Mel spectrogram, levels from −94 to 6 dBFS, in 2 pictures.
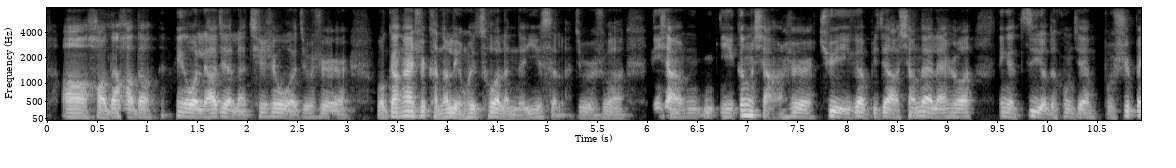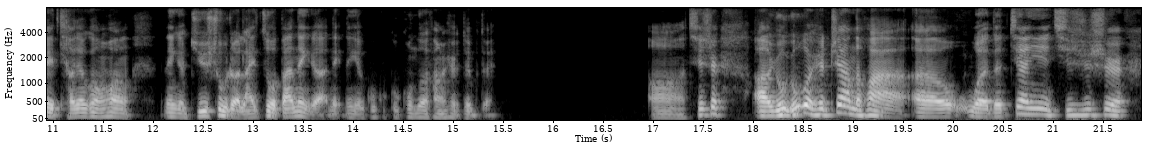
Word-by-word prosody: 哦， 100 -1 +4
好 95 - +2
的 110 +4 +3
好 105 0 +1
的。 - - -1 0.2
那 120 - -1
个 110 - +4
我 105 - +9
了 100 +1 +5
解 - - +3
了， 85 0 -3
其 110 - -6
实 110 - -2
我 105 - +3
就 100 -1 -7
是 95 -3 -2 0.3
我 - - 0
刚 115 0 +4
开 125 +1 +7
始 125 +1 0
可 100 - -3
能 100 +3 +3
领 105 - +3
会 100 - +1
错 - - +3
了， - - -2
你 80 - -6
的 75 - -5
意 90 +4 -4
思 95 - -5
了， - - -15
就 85 - -9
是 80 - -6
说， 85 -2 -7 0.3
你 - - -6
想 100 - +3
呃 - - 0
呃， - - -14 0.3
你 105 0 -4
更 140 +4 +4
想 130 -9 -5
是 100 -2 -1
去 120 +2 +2
一 100 - -1
个 - - +4
比 - - -9
较 95 - +2
相 110 +5 -3
对 125 - +5
来 100 -1 +1
说 105 -1 0 0.2
那 115 - -5
个 110 - 0
自 130 - -3
由 - - +3
的 - - -6
空 105 -2 -8
间， 100 -2 -2
不 95 - -12
是 125 +9 -3
被 120 -4 +2
条 100 - -5
条 105 +1 +1
框 105 -1 -2
框 105 -3 -2 0.3
那 110 - -4
个 95 -2 -5
拘 120 +8 -2
束 125 - 0
着 - - +2
来 - - -4
坐 - - 0
班， - - 0
那 - - -1
个 - - -4 0.2
那 95 - -14
个 80 - -10
工 90 - -19
工 - - -34
工 - - -19
工 100 -2 -13
作 95 - -5
方 85 - -10
式， 90 -2 -13
对 - - -11
不 - - -17
对？ - - -19 1.6
哦， 85 -3 -10
其 155 - -5
实， 170 +2 -3 0.3
呃， 125 0 +5
如 135 +5 +6
如 - - +3
果 205 -5 +7
是 155 +1 +2
这 145 +8 +1
样 190 -4 +3
的 140 - +2
话， 130 -7 0
呃， 105 -2 +2 0.2
我 110 -4 +3
的 105 +1 0
建 165 +8 -1
议 160 -3 -1
其 140 +1 -7
实 145 +1 -4
是， 140 -3 -2
105 Hz, 295 characters per minute, -21 LUFS, 95-125 Hz, 1.6 s, 我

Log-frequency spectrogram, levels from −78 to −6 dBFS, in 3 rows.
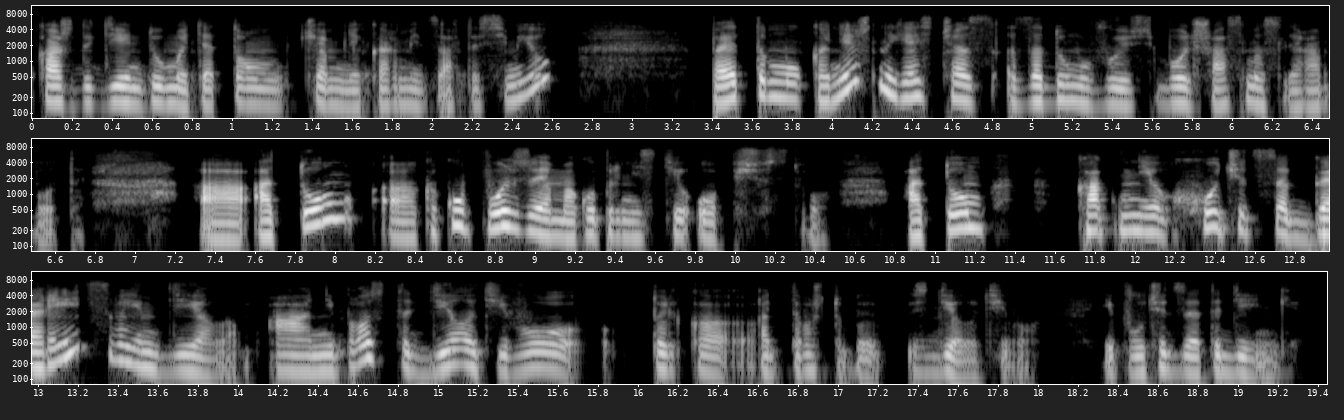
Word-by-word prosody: каждый 165 -2 +3
день 160 0 +1
думать 155 -4 -1
о 145 - 0
том, 150 -2 -4
чем 155 -3 -2
мне 140 -1 -4
кормить 145 0 -6
завтра 145 - -7
семью. 200 - -3 0.8
Поэтому, 185 +3 +4
конечно, 265 - +1
я 205 -3 +3
сейчас 180 -4 -1
задумываюсь 160 -3 -2
больше 155 -2 -1
о - - -1
смысле 150 -4 -6
работы. 140 0 -9 0.6
А, 140 -1 +6
о 155 0 +5
том, 320 +9 +6 0.2
э, 150 - +2
какую 250 -1 +3
пользу 220 -3 +6
я 175 - +7
могу 160 +2 +1
принести 155 0 -5
обществу. 150 -3 -7 0.3
О 155 - +6
том, 215 +4 +3 0.4
как 200 0 +5
мне 195 -1 +2
хочется 205 -1 0
гореть 175 - +3
своим 210 - -2
делом, 145 -3 -3
а 145 -1 +1
не 145 +1 0
просто 220 - -1
делать 165 +4 -1
его 155 +2 -2 0.3
только 150 -3 -3 0.2
ради 145 - -5
того, 150 +2 -7
чтобы 125 -4 -10
сделать 140 0 -5
его - - -15 0.3
и - - -6
получить 140 +2 -4
за 140 - 0
это 135 +2 -2
деньги. 140 -2 -7
160 Hz, 165 wpm, -25 LUFS, 145-190 Hz, 0.8 s, я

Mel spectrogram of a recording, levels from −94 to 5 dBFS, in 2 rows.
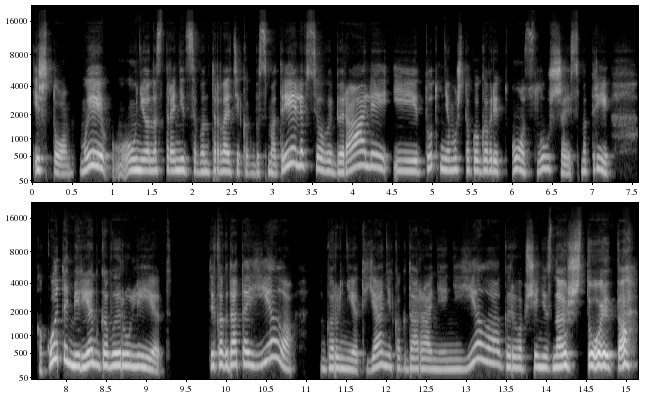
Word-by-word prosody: и 230 - +1
что? 170 -8 -3
Мы 265 +5 +3
у 210 - -4
у - - +4
нее 215 -1 +3
на 210 0 -1
странице 210 -1 -2
в 190 - -4
интернете 195 0 -3
как 175 -1 -12
бы 170 - -9
смотрели 230 - 0
всё, 290 -7 -3
выбирали, 255 - 0
и 210 -4 -3
тут 255 +1 -5
мне 225 -2 0
муж 225 +1 -2
такой 215 -1 -4
говорит: 205 -1 -3
"О, 225 -3 -1
слушай, 200 -1 -4
смотри, 205 -2 -6 0.4
какой-то 375 -2 +2
меренговый 250 0 +5
рулет, 230 -6 +1 0.5
ты 245 - 0
когда-то 265 +1 +2
ела?" 295 +12 -1 0.3
Я 190 - -9
говорю: 210 +1 -1
"Нет, 175 -3 -3
я 210 +9 -2
никогда 205 -4 -5
ранее 185 -2 -4
не 180 0 -5
ела". 295 - -1
Говорю: 225 -3 -2
"Вообще 210 +2 -3
не 220 -1 +2
знаю, 225 +4 +4
что 245 +1 +5
это, 235 0 +6
220 Hz, 175 wpm, -23 LUFS, 195-250 Hz, 0.5 s, это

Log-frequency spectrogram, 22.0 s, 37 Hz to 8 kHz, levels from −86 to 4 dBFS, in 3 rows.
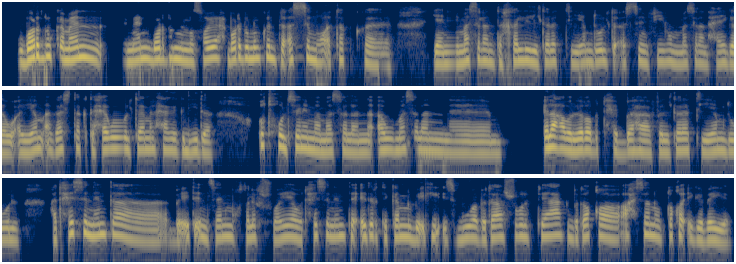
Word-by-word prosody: وبرضه 220 +7 +9
كمان 215 -2 +5 0.2
كمان 195 +4 +3
برضه 210 +1 +3
من 210 - +6
النصايح 200 +3 +2
برضه 220 +2 +4
ممكن 220 0 +2
تقسّم 200 +3 0
وقتك، 195 +2 -4 0.7
يعني 160 0 +1
مثلًا 185 0 0
تخلّي 185 +2 0
ال3 175 +1 -4
أيام 165 +2 -2
دول 180 +1 -1
تقسّم 170 +1 -5
فيهم 175 0 -5
مثلًا 165 -1 -6
حاجة 165 -2 -1
وأيام 155 +6 0
أجازتك 185 +2 -3
تحاول 185 0 0
تعمل 185 0 -1
حاجة 175 -1 -2
جديدة، 160 -3 -3 0.4
ادخُل 235 -4 +1
سينما 190 -4 +1
مثلًا 160 -1 -2
أو 175 0 +2
مثلًا 180 0 -3
آمم، 150 -3 -3 0.4
العب 195 -3 +8
رياضة 175 +1 +5
بتحبها 165 -1 -2
في 155 - -15
ال3 170 +1 -2
أيام 165 +2 0
دول 160 -1 -2 0.3
هتحس 230 +9 -1
إن 205 -3 +4
أنت 220 +2 0 0.6
بقيت 195 - -2
إنسان 180 +1 -1
مختلِف 185 -1 -4
شوية، 180 +4 -3
وتحس 200 +5 -5
إن 190 - -1
أنت 195 0 -2
قادر 205 +1 0
تكمّل 185 0 -1
بقيّة 165 - -1
الأسبوع 170 +3 -3
بتاع 175 +3 0
الشغل 195 +1 -3
بتاعك 200 +1 -2
بطاقة 180 -1 0
أحسن 215 -3 -2
وبطاقة 190 +2 -2
إيجابية. 155 -2 +1
180 Hz, 165 wpm, -24 LUFS, 165-195 Hz, 0.7 s, وبرضه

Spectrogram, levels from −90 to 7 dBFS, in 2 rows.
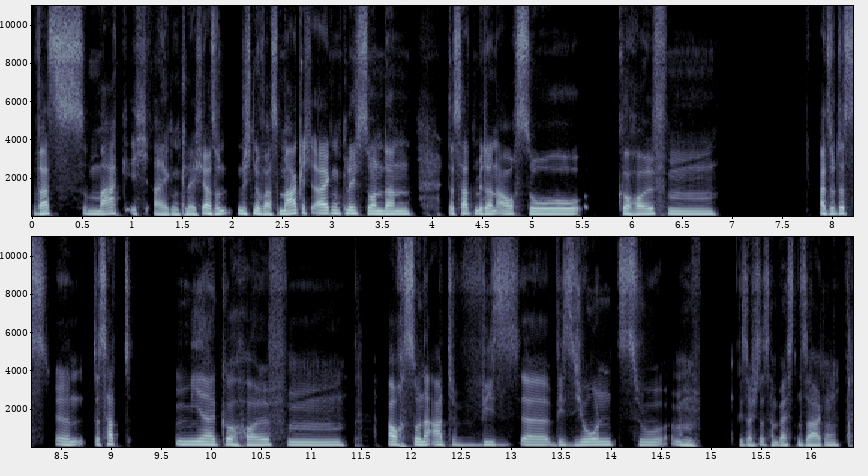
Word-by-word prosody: was 145 +3 0
mag 140 +2 +1
ich 155 -5 -11
eigentlich? 120 +1 0
Also, 140 -1 +5
nicht 150 -3 +1
nur 150 - +5
was 130 -3 +2
mag 145 +4 +4
ich - - -4
eigentlich, 155 0 +3
sondern 140 -1 +5 0.3
das 140 -1 -2
hat 155 0 +3
mir 150 - +4
dann 145 0 +4
auch 140 0 +1
so 135 0 +3 0.4
geholfen 135 -1 +1 1.0
also 145 0 +2
das 155 -1 -2
ähm, 150 -1 -2
das 155 -1 -5
hat 165 0 +1
hat - - -15 0.5
mir 155 -1 +3
geholfen, 140 -1 -1 0.4
auch 150 -1 +4
so 150 - +1
'ne 150 +1 +2
Art 145 0 -2
Vis 130 +2 -7
äh, 140 -3 -2
Vision 145 +3 -1
zu 140 -2 -6
hm, 130 -8 -3 0.4
wie - - -8
soll 125 -1 -4
ich - - -10
das 140 -5 -10
am 130 - -4
besten 125 +1 -4
sagen? 130 0 -1
140 Hz, 155 wpm, -22 LUFS, 135-150 Hz, 1.0 s, Also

